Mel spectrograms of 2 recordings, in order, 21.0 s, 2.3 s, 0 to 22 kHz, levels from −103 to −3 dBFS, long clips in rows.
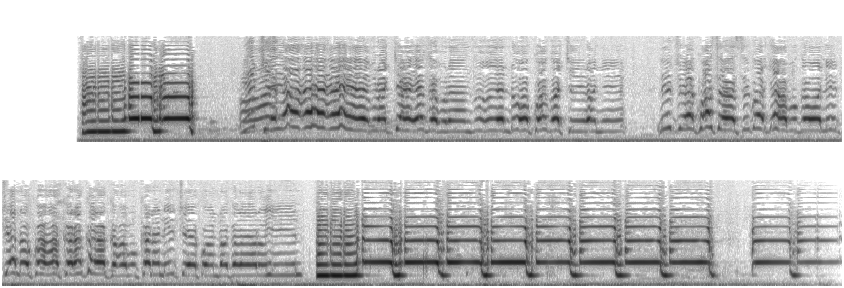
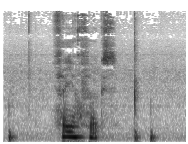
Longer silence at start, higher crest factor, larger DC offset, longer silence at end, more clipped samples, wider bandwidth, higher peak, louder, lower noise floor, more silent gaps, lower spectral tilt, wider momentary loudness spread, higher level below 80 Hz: first, 1 s vs 0.1 s; about the same, 18 dB vs 20 dB; neither; second, 0.15 s vs 0.35 s; neither; second, 7.8 kHz vs 17 kHz; second, -6 dBFS vs 0 dBFS; second, -23 LUFS vs -17 LUFS; first, -48 dBFS vs -41 dBFS; neither; about the same, -5.5 dB/octave vs -5.5 dB/octave; about the same, 18 LU vs 19 LU; about the same, -48 dBFS vs -46 dBFS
